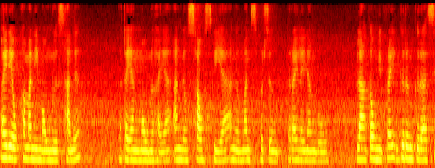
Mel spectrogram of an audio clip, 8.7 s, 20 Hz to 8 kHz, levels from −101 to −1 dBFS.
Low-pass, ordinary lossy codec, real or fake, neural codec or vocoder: 7.2 kHz; MP3, 48 kbps; real; none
